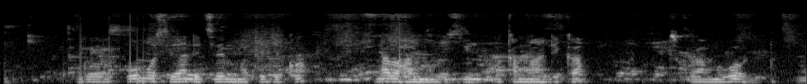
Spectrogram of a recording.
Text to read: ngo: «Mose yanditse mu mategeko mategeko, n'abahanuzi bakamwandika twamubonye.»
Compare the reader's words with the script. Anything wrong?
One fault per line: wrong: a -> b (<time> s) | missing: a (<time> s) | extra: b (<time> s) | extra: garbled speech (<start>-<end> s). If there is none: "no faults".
extra: Uwo (1.3 s)
missing: mategeko (3.0 s)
